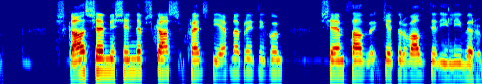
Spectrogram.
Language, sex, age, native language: Icelandic, male, 50-59, Icelandic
